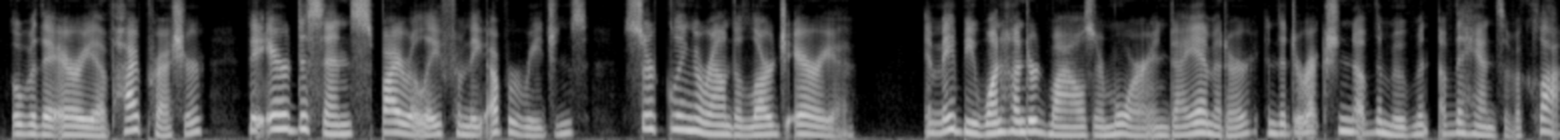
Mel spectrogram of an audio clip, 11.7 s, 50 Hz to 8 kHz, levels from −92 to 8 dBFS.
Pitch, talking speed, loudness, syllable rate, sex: 200 Hz, 200 wpm, -19 LUFS, 6.1 syllables/s, female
